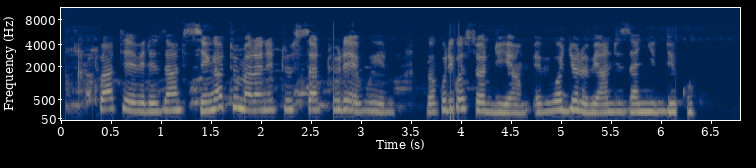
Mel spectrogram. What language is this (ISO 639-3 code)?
lug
